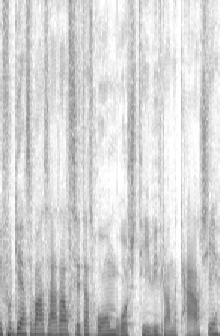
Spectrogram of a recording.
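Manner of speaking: put-on Scouse accent. Acting out a skit between lads, talking in a Scouse accent. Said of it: "we'll talk Scouse to each other".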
